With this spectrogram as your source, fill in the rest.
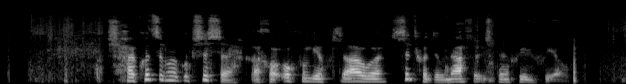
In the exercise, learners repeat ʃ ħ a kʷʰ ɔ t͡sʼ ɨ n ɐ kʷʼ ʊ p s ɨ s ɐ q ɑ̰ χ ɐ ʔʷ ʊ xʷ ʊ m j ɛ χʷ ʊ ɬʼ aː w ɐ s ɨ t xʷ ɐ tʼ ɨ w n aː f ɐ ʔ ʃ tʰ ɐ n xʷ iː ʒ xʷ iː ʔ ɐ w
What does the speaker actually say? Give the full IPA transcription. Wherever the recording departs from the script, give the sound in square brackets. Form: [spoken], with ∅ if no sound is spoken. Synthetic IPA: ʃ ħ a kʷʰ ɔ t͡sʼ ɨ [m] ɐ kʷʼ ʊ p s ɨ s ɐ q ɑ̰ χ ɐ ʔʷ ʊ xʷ ʊ m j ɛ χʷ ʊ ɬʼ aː w ɐ s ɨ t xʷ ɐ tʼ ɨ w n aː f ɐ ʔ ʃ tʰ ɐ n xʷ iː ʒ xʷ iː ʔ ɐ w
